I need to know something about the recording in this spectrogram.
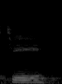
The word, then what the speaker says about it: gi: No, I literally saw a guy in his G. Oh. Or Gi, Gi? however you pronounce it. Walking No. Come on, it's G. That sounds like G.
